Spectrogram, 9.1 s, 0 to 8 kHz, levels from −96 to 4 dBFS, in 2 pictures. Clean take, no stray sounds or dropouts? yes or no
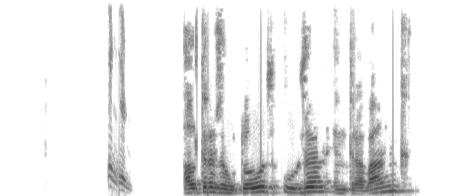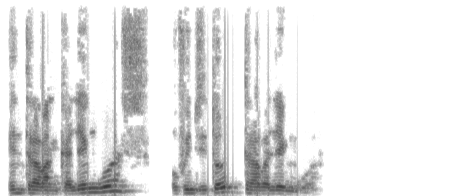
no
